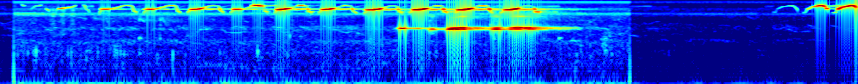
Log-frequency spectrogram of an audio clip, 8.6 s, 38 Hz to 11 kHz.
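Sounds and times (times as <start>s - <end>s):
Horsfield's bush lark song: 0.2s - 5.8s.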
